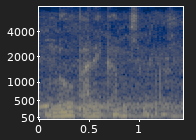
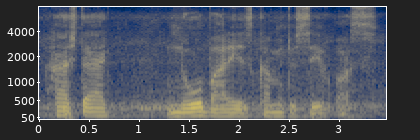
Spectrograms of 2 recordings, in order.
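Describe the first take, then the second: First: Softer, hushed like a secret; whisper. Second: Drawn-out slogan; slow, deliberate. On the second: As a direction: say each word slowly. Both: Shown as a demonstration. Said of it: "you gotta say it slow".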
